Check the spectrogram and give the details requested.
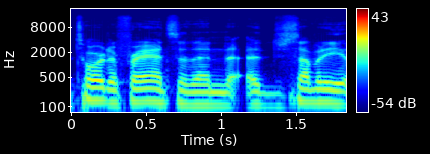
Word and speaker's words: Tour de France: But I thought it's the Tour de France.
